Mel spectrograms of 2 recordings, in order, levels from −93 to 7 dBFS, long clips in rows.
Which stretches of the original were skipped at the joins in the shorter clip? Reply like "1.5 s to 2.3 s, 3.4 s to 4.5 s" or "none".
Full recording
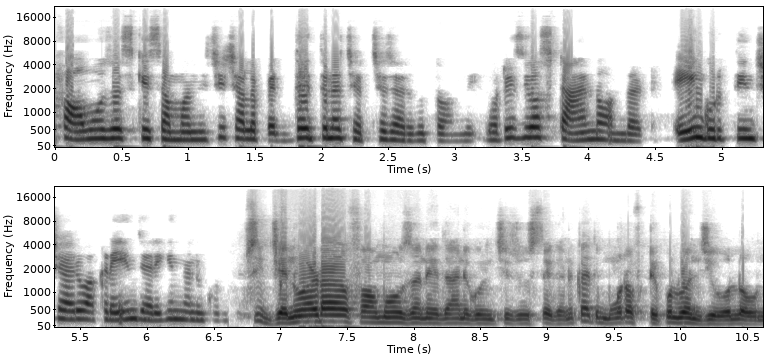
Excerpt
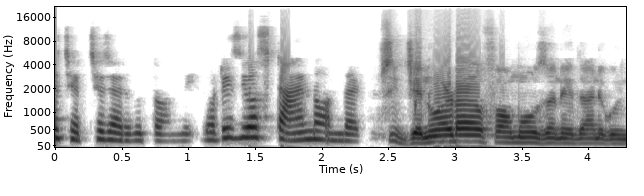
4.4 s to 6.6 s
